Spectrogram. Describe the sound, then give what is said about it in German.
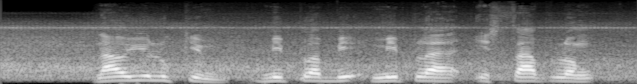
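A steady, droning airplane engine hum with a thin high whine runs throughout, constant, while a person talks over it in the foreground; the plane is flying over the Pacific Ocean in Oceania. “Ich glaube, man muss Ozeanien von oben aus dem Flugzeug gesehen haben, um zu verstehen, was für Menschen hier leben. Unter mir liegt der Pazifik.”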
